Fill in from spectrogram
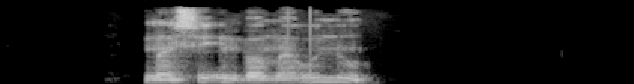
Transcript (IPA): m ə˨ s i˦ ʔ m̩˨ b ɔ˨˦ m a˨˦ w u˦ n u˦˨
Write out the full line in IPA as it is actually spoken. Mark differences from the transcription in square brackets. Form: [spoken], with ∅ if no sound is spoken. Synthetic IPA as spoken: m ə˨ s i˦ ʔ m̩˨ b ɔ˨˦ m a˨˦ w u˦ n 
